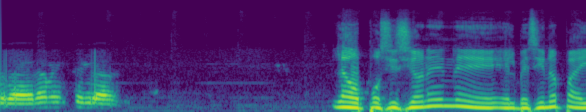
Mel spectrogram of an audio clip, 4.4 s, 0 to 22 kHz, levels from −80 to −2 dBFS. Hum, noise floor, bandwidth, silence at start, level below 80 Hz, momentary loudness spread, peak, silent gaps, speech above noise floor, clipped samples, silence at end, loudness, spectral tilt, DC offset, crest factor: none; -52 dBFS; 11.5 kHz; 0 s; -34 dBFS; 7 LU; -2 dBFS; none; 39 dB; under 0.1%; 0 s; -15 LUFS; -7 dB/octave; under 0.1%; 14 dB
